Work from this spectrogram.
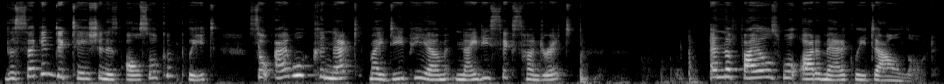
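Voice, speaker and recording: A woman software trainer narrating a step-by-step demo in a measured, instructional way. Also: sits high, lively intonation.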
